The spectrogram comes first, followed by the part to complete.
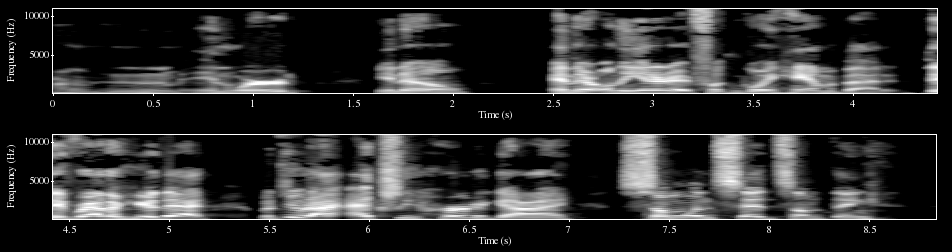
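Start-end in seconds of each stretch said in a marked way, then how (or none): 0.0-1.3 mock muttering, mumbled under the breath. Imitating kids on the internet: imitating muttering under breath. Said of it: "under their breath".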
